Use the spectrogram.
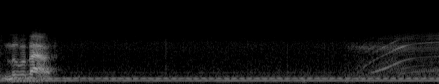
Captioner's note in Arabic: همهمة ناعمة; صوت آلية الباب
